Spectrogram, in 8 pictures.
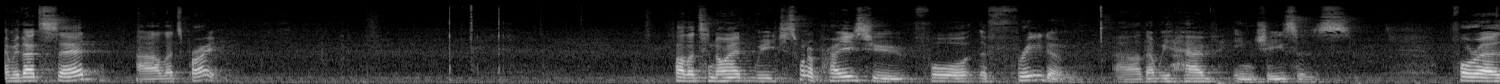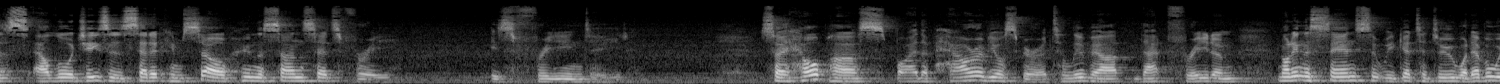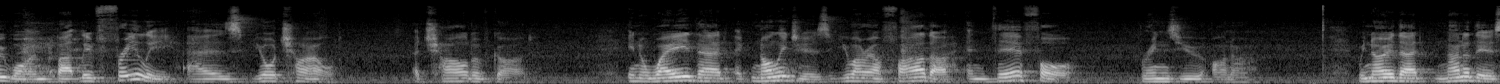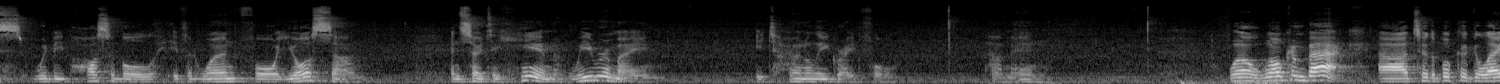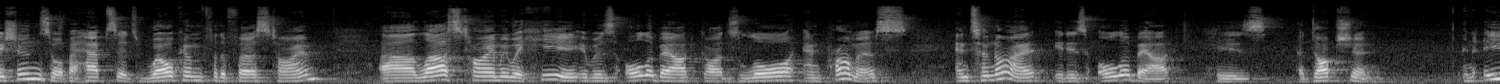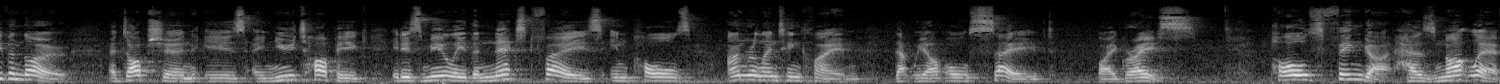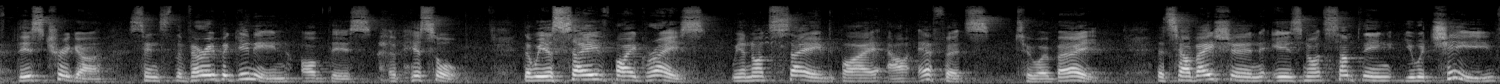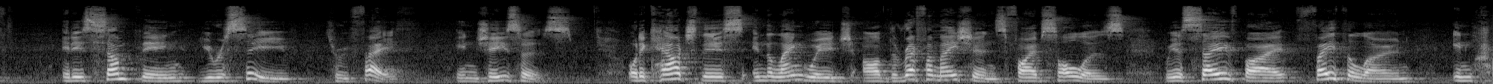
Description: A sermon in the series on the book of Galatians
